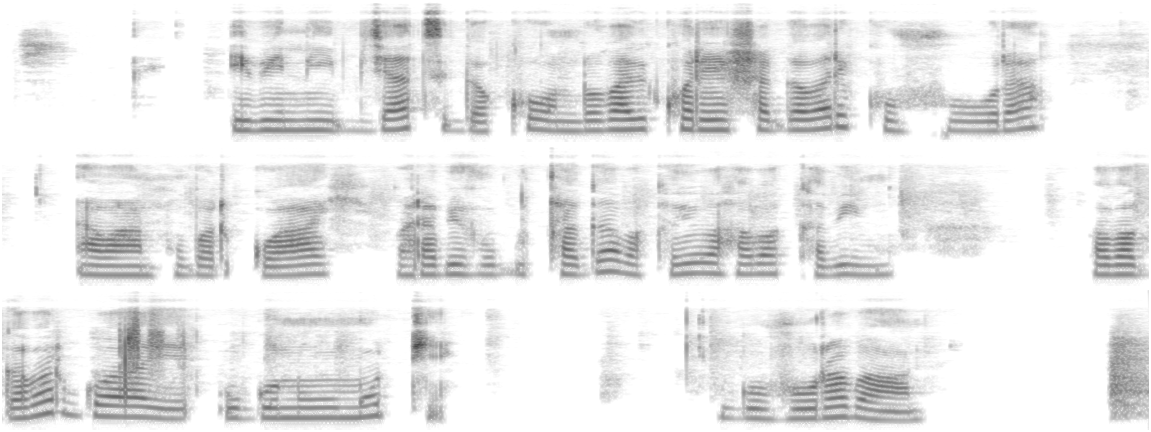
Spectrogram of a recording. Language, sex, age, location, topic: Kinyarwanda, female, 25-35, Musanze, health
